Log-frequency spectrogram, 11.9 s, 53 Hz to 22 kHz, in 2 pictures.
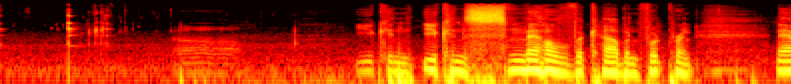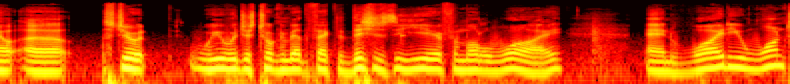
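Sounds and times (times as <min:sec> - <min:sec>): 
glass clinking: 0:00.0 - 0:01.1
speech: 0:02.7 - 0:11.8.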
